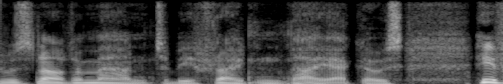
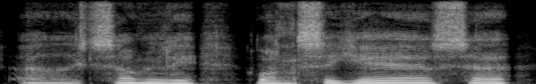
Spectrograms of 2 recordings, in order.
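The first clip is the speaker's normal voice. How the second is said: clerk's voice, pitched well higher; 9 semitones higher than usual. Acted. The clerk answering Scrooge, in a higher voice. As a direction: play the humble clerk, voice up high.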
